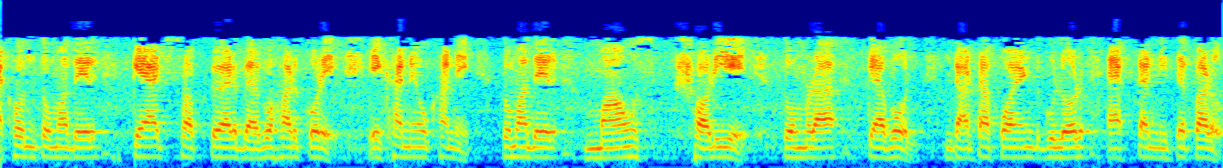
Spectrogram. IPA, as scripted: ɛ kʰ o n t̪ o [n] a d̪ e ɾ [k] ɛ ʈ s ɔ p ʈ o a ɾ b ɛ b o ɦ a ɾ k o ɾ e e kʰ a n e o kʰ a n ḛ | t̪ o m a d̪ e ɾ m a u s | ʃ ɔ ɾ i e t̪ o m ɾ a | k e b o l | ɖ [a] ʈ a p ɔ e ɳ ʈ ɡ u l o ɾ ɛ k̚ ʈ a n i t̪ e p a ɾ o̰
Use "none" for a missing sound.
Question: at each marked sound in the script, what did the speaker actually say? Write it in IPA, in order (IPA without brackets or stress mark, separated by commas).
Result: m, k, a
